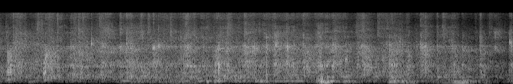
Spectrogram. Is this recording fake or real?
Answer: fake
